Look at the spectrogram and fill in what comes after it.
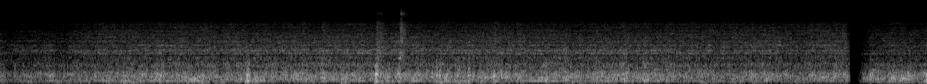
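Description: Gorakhpur–Secunderabad Express running at speed, heard from its open coach door: the steady rumble and rattle of the coaches on the track, with a few sharp clacks. The sound cuts out briefly near the end.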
